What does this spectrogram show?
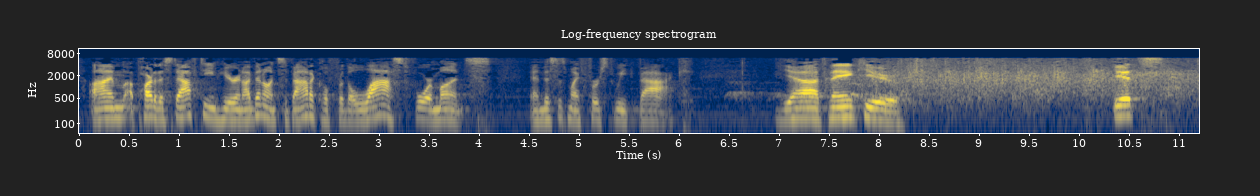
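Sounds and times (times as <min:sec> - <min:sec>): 
speech: 0:00.1 - 0:06.2, 0:07.0 - 0:08.5, 0:10.4 - 0:10.9
audience applause: 0:07.4 - 0:11.2.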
